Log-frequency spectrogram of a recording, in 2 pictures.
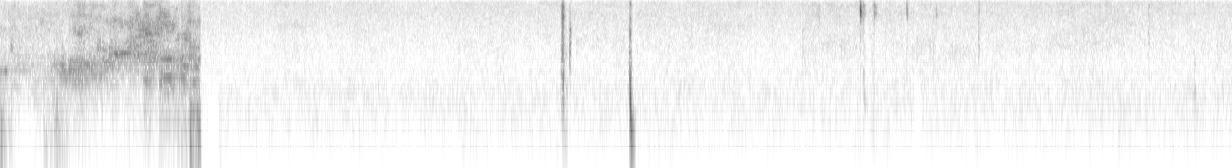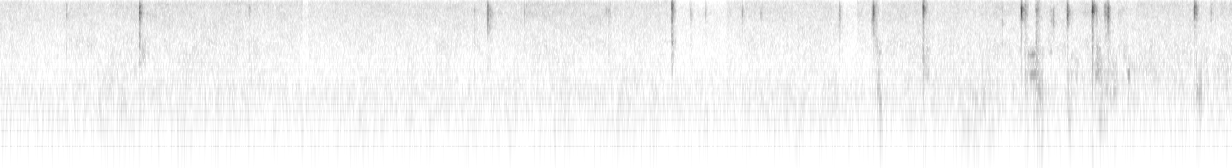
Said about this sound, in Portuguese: Menino digitando aqui, como é que pode aparecendo aí? Aí parece que a teclinha do a tecla do próprio celular.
